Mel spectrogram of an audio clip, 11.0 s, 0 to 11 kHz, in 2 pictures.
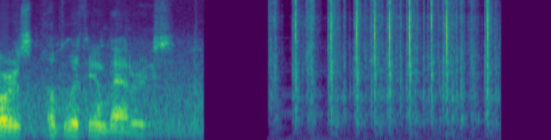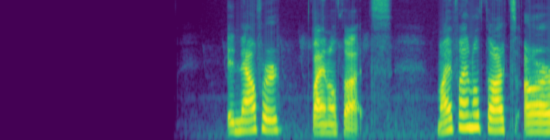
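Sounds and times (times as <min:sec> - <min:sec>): typewriter key clicks: 0:02.7 - 0:05.0.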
